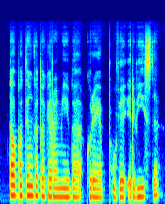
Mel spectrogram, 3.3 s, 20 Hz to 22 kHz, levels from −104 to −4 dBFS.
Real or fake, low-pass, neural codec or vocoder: fake; 14.4 kHz; codec, 44.1 kHz, 7.8 kbps, DAC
